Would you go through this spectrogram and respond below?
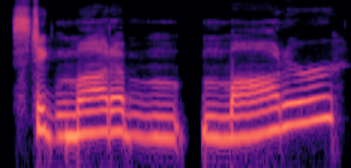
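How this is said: The final R is sounded in an American accent. "I can't do an American accent today"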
